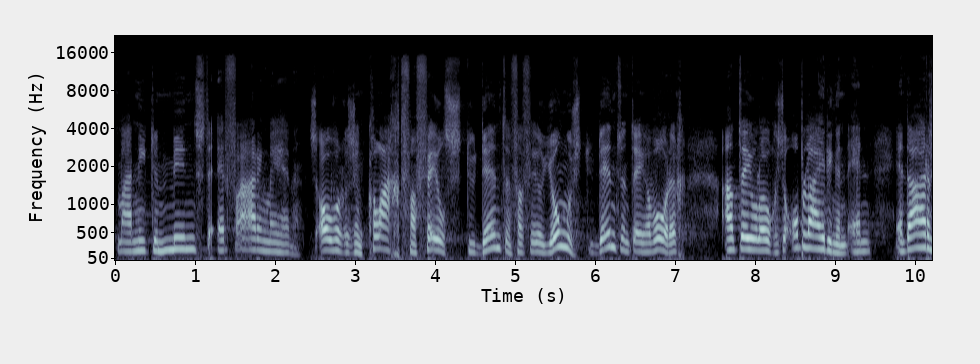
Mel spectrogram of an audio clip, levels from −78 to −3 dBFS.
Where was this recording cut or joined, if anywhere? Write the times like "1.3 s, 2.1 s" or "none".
2.4 s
